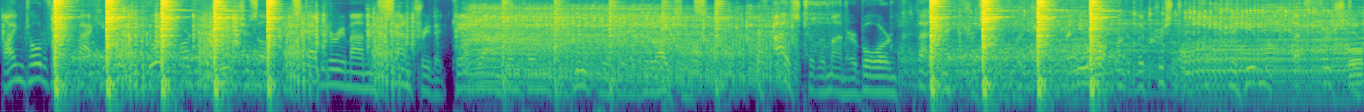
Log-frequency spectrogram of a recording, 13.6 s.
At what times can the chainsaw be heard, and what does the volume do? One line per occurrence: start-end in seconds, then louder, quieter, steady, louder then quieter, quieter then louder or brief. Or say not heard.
0.0-13.6 quieter then louder.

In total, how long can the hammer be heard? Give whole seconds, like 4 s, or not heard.
7 s.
